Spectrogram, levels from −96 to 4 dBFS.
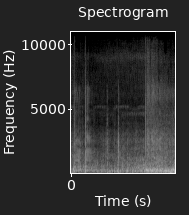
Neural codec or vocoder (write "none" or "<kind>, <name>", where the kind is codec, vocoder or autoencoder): vocoder, Vocos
